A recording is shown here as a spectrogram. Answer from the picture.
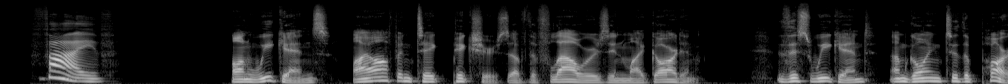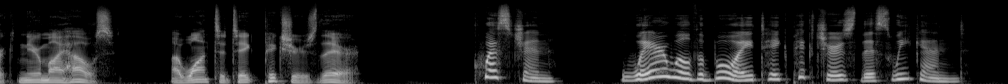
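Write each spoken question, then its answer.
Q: Where will the boy take pictures this weekend?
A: In the park near his house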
